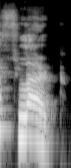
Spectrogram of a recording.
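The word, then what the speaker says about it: flirt: है यहां पर लगाएंगे फ्लर्ट फलेट नहीं पढ़ना है फ्लर्ट फ्लर्ट पढ़ना है फ्लर्ट होता है झूठा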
